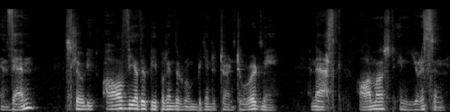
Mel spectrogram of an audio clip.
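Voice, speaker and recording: Guy with a pakistani accent, bit husky, stuttery, jokes at his own expense. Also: on the low side, moderate pace, darkish tone. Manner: stutters, self-deprecating. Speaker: speaker. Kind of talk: storytelling talk.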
